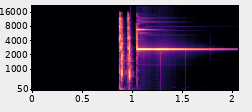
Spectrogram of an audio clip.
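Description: A quick mouse double-click sound effect, followed at once by a single bright notification-bell ding that rings and slowly fades away: the click-and-ding of a subscribe-button animation turning on the notification bell.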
